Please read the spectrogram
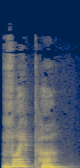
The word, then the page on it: viper: British English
